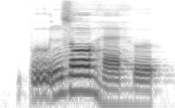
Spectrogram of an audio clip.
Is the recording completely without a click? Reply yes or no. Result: yes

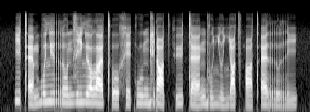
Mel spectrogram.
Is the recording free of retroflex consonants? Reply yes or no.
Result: yes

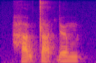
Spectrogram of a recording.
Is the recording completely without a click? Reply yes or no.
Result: yes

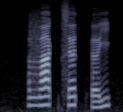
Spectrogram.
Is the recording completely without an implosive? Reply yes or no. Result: yes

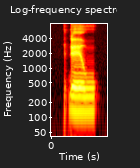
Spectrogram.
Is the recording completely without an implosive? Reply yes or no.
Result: no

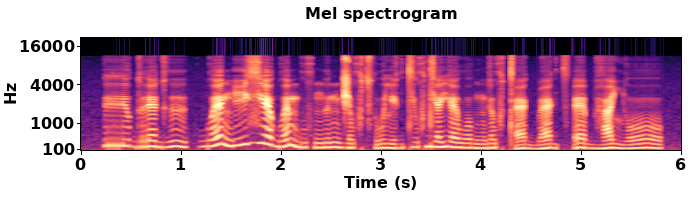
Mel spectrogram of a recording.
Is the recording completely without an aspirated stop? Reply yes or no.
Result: yes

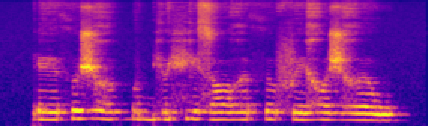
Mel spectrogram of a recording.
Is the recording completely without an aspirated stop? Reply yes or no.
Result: yes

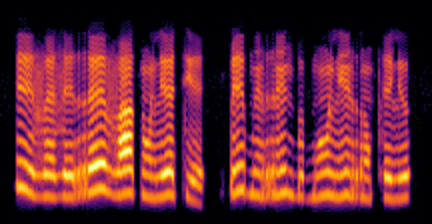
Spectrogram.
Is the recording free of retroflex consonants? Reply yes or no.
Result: yes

